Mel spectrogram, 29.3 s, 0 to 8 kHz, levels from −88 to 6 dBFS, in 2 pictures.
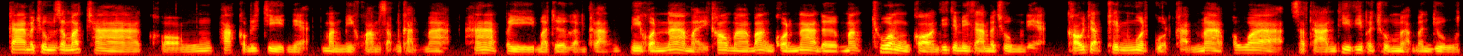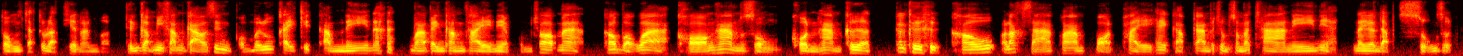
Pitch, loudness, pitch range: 95 Hz, -21 LUFS, 85-110 Hz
